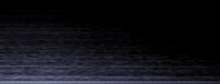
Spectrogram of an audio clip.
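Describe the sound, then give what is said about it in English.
A food delivery driver's motorcycle starts up and drives away: the engine rumbles with a steady, throbbing pulse, loud at first, then gradually fades as it pulls away. No voices are heard. “And then they all hear the roar of the motorcycle from the Uber Eats driver start up and drive away.”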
